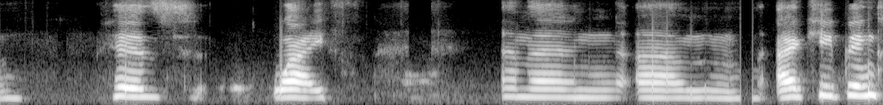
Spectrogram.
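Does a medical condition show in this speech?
Yes: cerebral palsy; since birth.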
